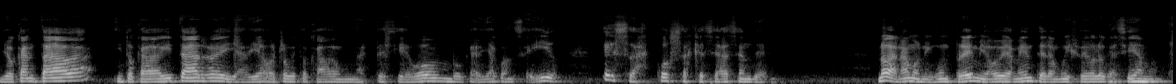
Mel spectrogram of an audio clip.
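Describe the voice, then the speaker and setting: At a moderate pace, a man with a medium pitch and a dark, mellow, somewhat breathy tone speaks with fairly even intonation. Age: 60s. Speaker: professor and musician. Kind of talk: interview.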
